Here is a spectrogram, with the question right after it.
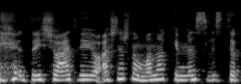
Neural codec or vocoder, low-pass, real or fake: vocoder, 44.1 kHz, 128 mel bands every 256 samples, BigVGAN v2; 14.4 kHz; fake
